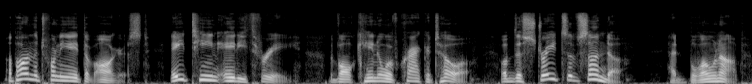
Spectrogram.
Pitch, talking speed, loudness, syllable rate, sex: 140 Hz, 170 wpm, -18 LUFS, 5.1 syllables/s, male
